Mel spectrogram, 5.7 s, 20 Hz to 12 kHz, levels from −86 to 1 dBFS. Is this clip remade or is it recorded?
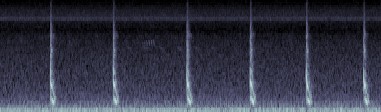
recorded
